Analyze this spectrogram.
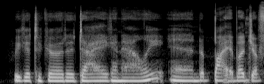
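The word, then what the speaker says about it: Diagon Alley: Keeper of the keys and diagonale yes which sounds like diagonally but Di Aly wow I was definitely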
